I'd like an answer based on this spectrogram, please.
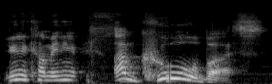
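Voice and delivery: worked-up, high-pitched comic tirade; pissed off. Acted. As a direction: rant with wounded pride, punching key words. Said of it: "I was pissed".

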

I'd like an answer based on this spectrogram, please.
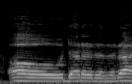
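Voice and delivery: babbling mom talk in a made-up language; mock foreign chatter. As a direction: imitate mom rattling off in another language. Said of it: "in a different language".

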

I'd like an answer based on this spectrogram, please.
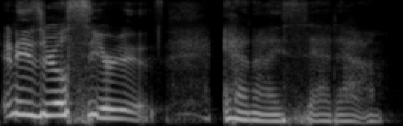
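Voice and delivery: ordinary talk, nothing marked

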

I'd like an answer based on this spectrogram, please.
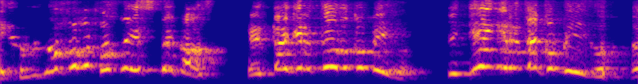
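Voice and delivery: high, loud indignant retelling breaking into laughter; hammed-up shouted indignation; mock outrage. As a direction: protest loudly, half laughing. Re-enacts outrage at being shouted at.

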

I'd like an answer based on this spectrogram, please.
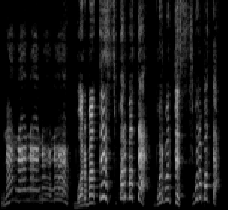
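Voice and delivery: squeaky back-and-forth twin voices; twins dithering. Pretend. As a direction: bounce between choices like bickering twins. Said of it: "the two twins are like".

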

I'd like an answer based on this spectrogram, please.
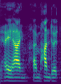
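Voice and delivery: low, soft and dismissive; the hundred dollar bill's cool reply; aloof hundred dollar. Acted. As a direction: answer with a snob's shrug. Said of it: "the hundred said".

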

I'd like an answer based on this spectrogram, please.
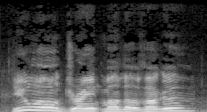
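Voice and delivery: loud, high teasing yell; teasing shout. Real, not acted. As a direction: call out a friend, loud and teasing. Teasing a friend about drinking.

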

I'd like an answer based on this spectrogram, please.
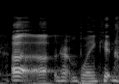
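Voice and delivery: ordinary talk, nothing marked

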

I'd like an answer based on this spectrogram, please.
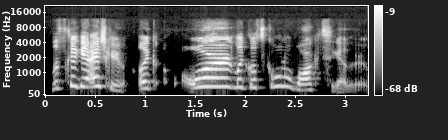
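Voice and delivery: high, bright friend suggestion; bubbly friend voice. Retold or imitated. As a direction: sing it like an eager friend. Voicing a cheerful friend.

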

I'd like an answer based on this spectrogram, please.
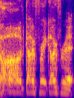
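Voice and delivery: movie captain's storm yell. Retold or imitated. Captain Dan on the mast goading the storm, mock holler. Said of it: "he's just like".

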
